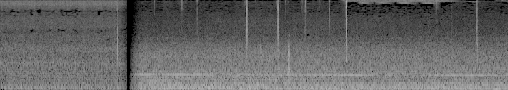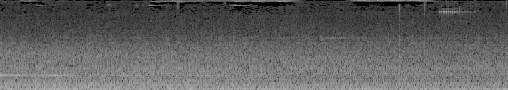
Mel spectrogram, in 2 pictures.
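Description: Street ambience at night, a steady low rumble of idling vehicles and city noise. It drops out briefly at a cut about one and a half seconds in and returns louder, with a faint steady tone for several seconds after.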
